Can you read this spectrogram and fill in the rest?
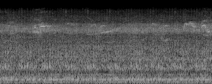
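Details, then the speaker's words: Holden Commodore VE SS at 150,000 km, just after routine replacement of spark plugs and NGK 8mm leads with covers back on: soft, steady, quiet idle hum with an even rhythm and no knocking or ticking; normal idle. "you can see it's a bit quieter, or you can rather hear it's a bit quieter, but I had a lot of loud exhaust and all kinds of engines before, but at my age I think I like the quietness of this car, so yeah."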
